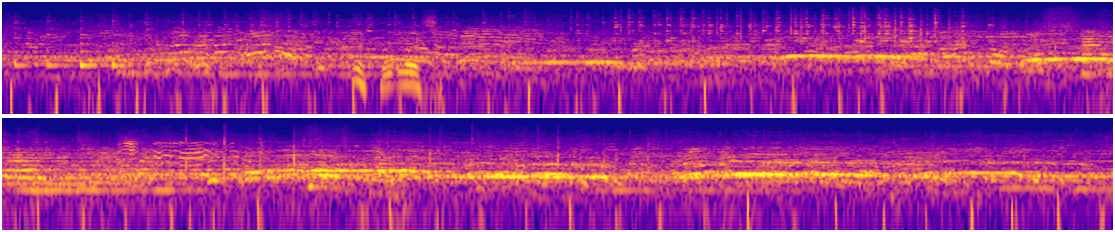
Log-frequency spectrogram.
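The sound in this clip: A crowd cheers runners in a road race as they step onto Tower Bridge, a constant loud swell of shouts and applause with a man speaking briefly over it.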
